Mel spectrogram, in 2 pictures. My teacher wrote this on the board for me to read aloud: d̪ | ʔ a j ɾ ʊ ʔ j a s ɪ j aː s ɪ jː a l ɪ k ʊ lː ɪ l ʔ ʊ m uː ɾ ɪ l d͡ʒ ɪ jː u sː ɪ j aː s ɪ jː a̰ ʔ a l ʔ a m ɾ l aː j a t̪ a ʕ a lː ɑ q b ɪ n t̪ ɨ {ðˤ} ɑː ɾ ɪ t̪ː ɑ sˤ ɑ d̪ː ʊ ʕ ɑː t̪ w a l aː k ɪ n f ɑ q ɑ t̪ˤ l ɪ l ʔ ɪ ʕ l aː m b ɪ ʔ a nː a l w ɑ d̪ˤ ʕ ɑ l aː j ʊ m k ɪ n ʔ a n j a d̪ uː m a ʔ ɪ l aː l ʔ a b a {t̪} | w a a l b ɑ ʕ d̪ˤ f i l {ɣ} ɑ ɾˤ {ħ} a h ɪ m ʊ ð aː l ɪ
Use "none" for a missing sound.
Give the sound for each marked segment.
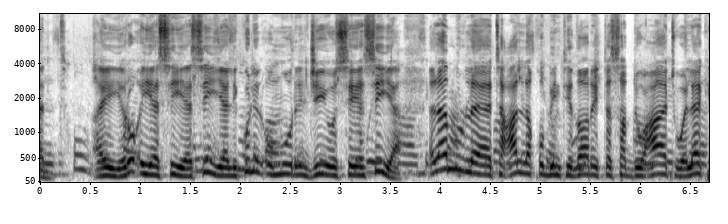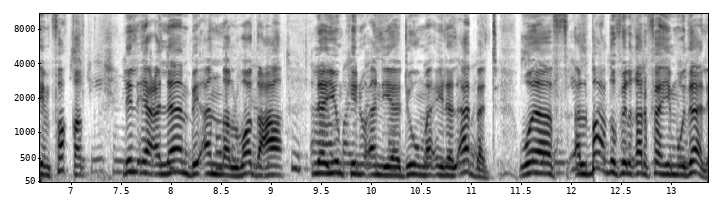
ðˤ, d̪, ɣ, f

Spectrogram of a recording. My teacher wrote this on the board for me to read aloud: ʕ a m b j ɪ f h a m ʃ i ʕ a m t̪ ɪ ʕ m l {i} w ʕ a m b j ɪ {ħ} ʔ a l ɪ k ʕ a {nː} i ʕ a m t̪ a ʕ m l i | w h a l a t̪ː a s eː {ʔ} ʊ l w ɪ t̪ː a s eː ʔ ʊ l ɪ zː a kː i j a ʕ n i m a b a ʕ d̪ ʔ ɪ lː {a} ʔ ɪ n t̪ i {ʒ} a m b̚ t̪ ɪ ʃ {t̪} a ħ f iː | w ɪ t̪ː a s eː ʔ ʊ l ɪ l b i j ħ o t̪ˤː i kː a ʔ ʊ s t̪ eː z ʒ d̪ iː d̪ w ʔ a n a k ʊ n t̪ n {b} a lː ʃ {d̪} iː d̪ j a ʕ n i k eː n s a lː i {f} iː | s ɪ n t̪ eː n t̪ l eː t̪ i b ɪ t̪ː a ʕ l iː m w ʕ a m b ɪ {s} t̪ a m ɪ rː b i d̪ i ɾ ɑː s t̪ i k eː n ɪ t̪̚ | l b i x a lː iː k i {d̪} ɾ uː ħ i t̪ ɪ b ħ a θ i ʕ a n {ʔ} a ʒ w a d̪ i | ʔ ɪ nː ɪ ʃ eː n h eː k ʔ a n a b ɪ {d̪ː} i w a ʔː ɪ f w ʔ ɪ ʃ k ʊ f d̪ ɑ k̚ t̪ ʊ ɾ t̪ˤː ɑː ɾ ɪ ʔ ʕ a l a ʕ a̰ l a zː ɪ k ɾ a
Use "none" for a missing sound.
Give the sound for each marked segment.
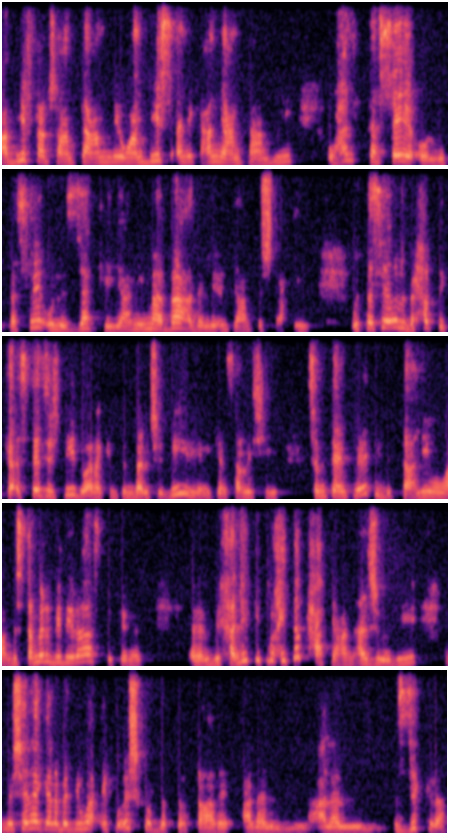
i, s, nː, ʔ, i, ʕ, t̪, b, d̪, ʃ, s, t̪, ʔ, d̪ː

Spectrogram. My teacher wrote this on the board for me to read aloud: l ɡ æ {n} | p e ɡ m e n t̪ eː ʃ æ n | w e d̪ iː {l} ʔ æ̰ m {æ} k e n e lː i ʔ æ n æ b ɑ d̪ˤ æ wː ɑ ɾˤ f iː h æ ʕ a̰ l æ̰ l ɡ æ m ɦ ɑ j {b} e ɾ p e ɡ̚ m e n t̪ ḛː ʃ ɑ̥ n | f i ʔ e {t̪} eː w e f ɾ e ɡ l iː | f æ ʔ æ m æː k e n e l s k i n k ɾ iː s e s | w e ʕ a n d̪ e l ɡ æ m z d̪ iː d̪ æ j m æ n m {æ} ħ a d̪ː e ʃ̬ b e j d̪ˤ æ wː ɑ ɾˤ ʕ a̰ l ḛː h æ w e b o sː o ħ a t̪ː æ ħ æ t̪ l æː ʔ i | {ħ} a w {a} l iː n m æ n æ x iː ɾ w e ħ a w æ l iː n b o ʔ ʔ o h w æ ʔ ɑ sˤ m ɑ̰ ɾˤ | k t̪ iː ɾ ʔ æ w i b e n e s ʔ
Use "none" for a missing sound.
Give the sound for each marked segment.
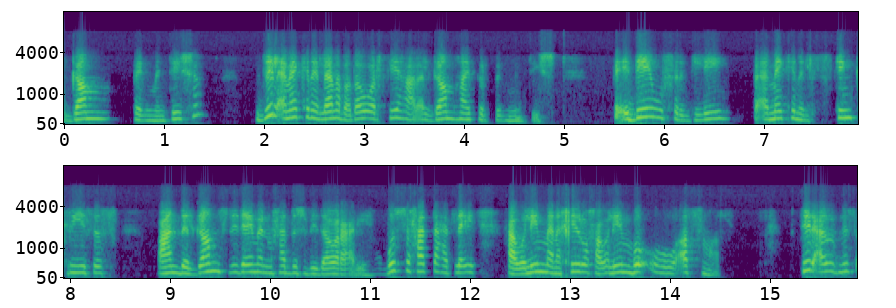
m, l, æː, p, d̪, æ, ħ, æ

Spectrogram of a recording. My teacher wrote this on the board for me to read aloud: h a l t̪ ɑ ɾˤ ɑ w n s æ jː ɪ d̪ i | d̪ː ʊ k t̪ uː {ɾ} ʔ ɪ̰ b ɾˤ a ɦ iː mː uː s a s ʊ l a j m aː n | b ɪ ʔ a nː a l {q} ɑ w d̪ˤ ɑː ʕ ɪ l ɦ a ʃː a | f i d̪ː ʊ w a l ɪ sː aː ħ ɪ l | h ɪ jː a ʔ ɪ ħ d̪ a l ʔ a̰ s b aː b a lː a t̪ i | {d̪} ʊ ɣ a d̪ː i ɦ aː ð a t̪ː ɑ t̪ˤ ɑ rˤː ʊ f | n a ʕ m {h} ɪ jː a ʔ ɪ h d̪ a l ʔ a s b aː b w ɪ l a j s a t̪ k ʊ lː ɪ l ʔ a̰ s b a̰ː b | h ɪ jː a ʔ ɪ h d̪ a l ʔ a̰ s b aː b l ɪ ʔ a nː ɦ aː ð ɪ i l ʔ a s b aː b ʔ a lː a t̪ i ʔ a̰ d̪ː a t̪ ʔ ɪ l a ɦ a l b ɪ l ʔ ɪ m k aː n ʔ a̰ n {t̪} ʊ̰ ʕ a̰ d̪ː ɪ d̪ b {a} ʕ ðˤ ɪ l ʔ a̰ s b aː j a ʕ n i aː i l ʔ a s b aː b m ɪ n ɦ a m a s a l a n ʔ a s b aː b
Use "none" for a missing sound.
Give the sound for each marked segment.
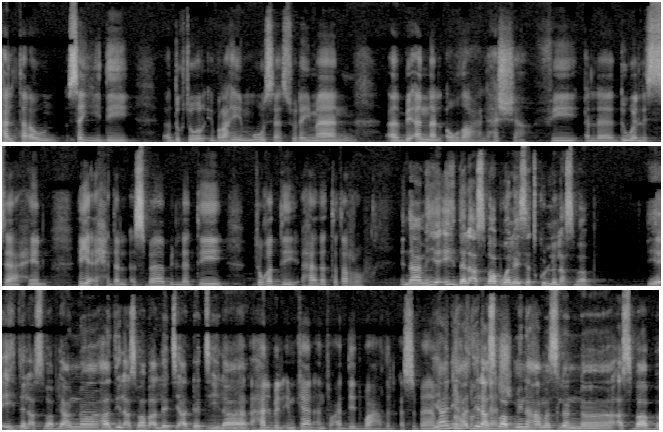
ɾ, ʔ, t̪, h, t̪, ɑ

